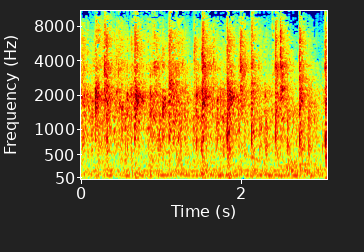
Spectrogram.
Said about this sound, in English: We should all applaud the excellences here for being with us today.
